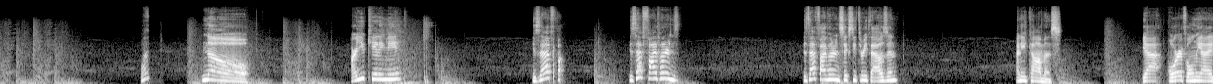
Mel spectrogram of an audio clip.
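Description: Punches and body slams thud in a wrestling video game.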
